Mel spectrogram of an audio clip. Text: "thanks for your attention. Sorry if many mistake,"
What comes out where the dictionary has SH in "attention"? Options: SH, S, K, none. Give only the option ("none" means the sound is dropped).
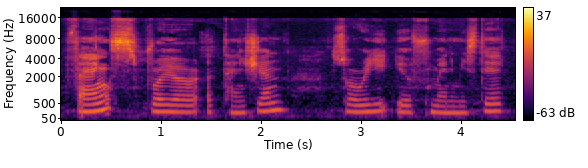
SH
